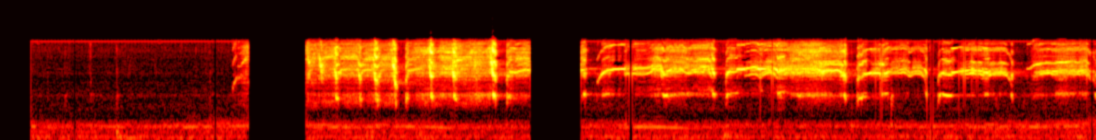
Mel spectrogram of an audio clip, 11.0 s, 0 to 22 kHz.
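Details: Peregrine falcon at its CSU Orange nest with a second meal, 2 November 2018, 9:53 am; loud harsh scratchy bursts, then clearer whining notes repeating quickly, broken by two brief silent gaps.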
